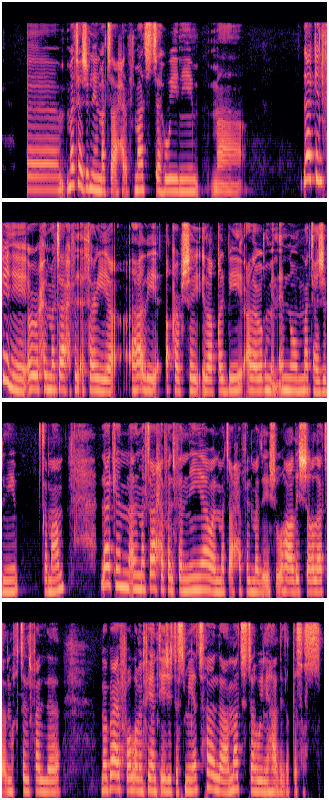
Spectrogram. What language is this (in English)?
Gulf Arabic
